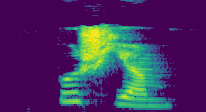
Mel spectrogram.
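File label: "пышйӧм", Komi, female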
